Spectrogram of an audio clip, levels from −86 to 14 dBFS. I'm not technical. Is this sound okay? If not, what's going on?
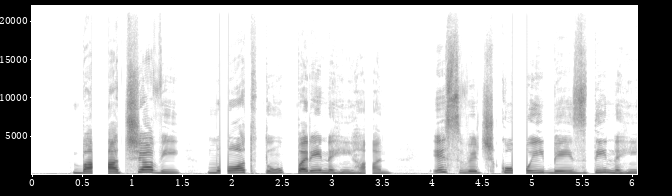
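No. The speech drops out four times, each a block of digital silence. The sound stops dead. The holes are at 0.60 to 0.77 seconds, 1.88 to 1.96, 3.33 to 3.41 just after "ਤੋਂ ਪਰੇ ਨਹੀਂ", and 4.80 to 4.95 just after "ਇਸ ਵਿੱਚ". They last between about a tenth and a fifth of a second. The program recording or playing the audio probably didn't deliver its next chunk in time, so that chunk was left empty.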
